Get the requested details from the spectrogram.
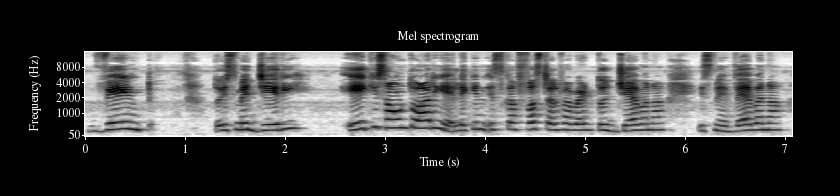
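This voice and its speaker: A woman teacher with a high, bright voice explains figures of speech at an unhurried pace. She speaks with an Indian English accent, checks in with her students often, and draws out the example lines slowly and clearly. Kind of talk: classroom explanation.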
